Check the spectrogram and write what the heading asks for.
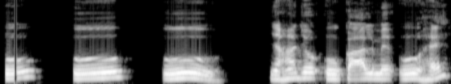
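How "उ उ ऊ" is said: short उ, then longer उ, then drawn-out ऊ; teacher demonstrating short, long and prolonged u; three vowel lengths. Shown as a demonstration. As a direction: stretch each उ longer than the last. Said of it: "तीन प्रकार के उ".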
